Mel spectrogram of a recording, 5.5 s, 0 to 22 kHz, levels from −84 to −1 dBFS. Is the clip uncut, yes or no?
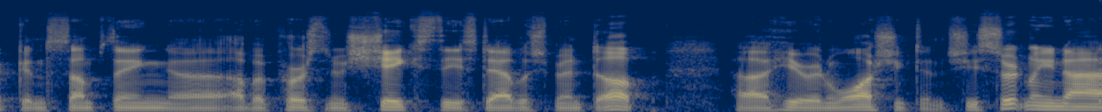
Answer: yes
